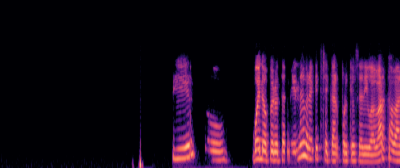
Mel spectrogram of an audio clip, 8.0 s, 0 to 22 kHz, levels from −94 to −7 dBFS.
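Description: Nothing in the speech stood out as a technical fault on listening.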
